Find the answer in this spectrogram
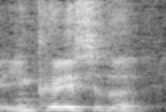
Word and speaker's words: increase: 그 increase도 increase 이러면 증가 increase 하면 증가하다. 한번 따라서 해 보세요. increase. Increase 이거 동사로 발음한 갈까요?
